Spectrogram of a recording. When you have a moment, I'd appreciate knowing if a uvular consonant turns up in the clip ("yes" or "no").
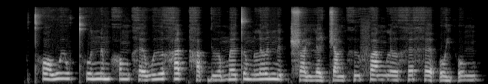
no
